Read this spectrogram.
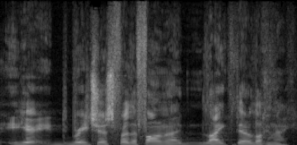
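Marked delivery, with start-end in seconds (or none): none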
